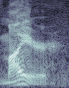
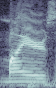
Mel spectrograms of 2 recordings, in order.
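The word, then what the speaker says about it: Meijer: some Meyer oh yeah yes it's spelled Meyer we call it Myers a lot I mean I'm gonna go to Myers yeah measure major yeah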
